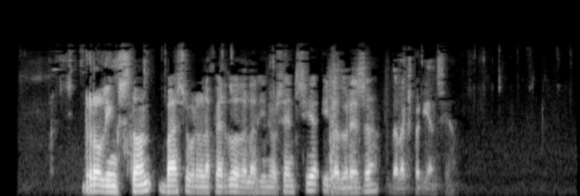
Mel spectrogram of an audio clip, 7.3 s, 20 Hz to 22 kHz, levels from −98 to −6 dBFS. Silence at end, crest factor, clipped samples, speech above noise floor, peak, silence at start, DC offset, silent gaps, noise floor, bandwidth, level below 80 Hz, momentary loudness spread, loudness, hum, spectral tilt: 1.7 s; 22 dB; under 0.1%; 47 dB; 0 dBFS; 0.85 s; under 0.1%; none; -67 dBFS; 8.4 kHz; -66 dBFS; 16 LU; -21 LUFS; none; -5 dB/octave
